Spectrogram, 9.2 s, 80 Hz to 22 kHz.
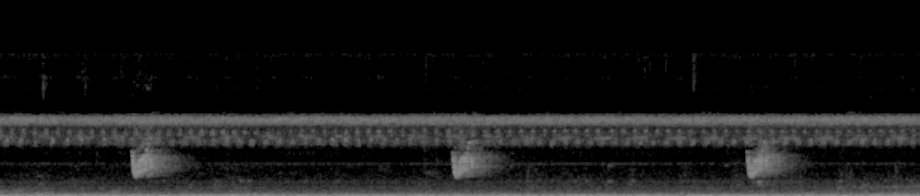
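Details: Savanna nightjar in Chunghsing New Village, Nantou, Taiwan, 11 April 2018, gives three short, harsh, buzzy notes about every three seconds over a low rumbling hum and a faint steady high whine.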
